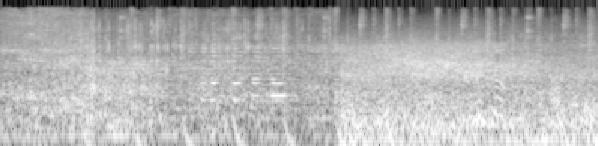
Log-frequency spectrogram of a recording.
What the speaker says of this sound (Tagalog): Maraming sasakyan, mga malalaki bus at saka truck.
